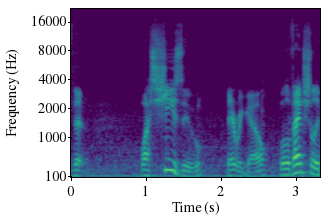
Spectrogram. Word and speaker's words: Washizu: pronunciation guide for that because I'm going to mispronounce it so what is it how's it spelled w-a-s-h-i-z-u washizu washizu thank you I can't even say it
